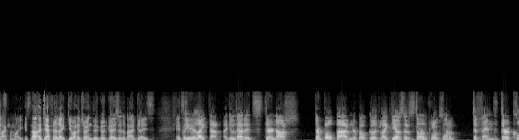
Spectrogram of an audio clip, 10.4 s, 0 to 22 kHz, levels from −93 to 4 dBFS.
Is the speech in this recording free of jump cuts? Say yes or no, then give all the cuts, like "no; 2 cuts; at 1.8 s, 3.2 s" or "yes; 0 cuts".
no; 3 cuts; at 3.7 s, 4.7 s, 8.8 s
